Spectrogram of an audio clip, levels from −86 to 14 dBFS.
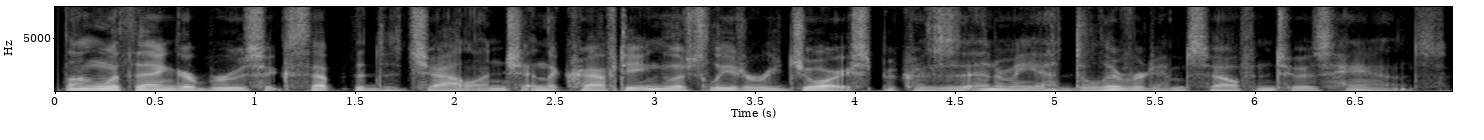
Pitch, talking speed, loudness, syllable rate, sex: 105 Hz, 190 wpm, -19 LUFS, 6.1 syllables/s, male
